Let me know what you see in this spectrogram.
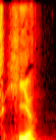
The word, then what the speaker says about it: hier: It sounds very similar. It's here. – Here. Okay, very similar indeed. So can we just put that in the same word order? I live here in Scotland.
